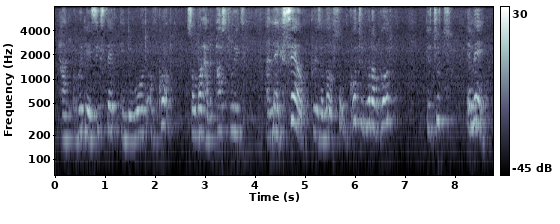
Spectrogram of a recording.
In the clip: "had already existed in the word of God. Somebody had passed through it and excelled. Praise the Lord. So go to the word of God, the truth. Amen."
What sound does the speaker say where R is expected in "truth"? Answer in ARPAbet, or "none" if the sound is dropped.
none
